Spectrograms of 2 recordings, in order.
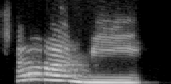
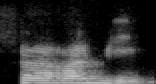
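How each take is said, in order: First: Cher ami said high and loud; teacher modelling "Cher ami"; model French greeting. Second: Said in the usual way. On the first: Shown as a demonstration. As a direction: say "Cher ami" with a bright lift on "Cher". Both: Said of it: "вимовляється отак ідентично".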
